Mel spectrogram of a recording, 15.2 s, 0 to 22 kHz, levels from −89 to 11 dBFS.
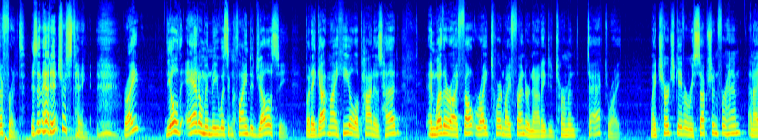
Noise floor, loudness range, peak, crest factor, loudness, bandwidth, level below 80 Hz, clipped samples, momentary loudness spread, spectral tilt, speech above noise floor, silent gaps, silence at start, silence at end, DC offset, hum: -56 dBFS; 6 LU; -2 dBFS; 18 dB; -20 LUFS; over 20 kHz; -42 dBFS; under 0.1%; 14 LU; -5 dB/octave; 36 dB; none; 0 s; 0 s; under 0.1%; none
